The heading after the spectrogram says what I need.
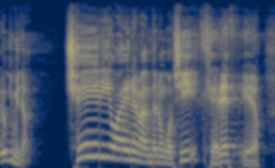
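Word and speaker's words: Jerez: 쉐리 와인을 만드는 곳이 헤레스예요. 원래 스페인어로 헤레스라고 불렀고요. 이 헤레스를 영어식으로 발음한 게 쉐리입니다.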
